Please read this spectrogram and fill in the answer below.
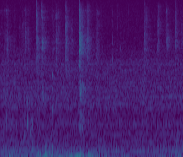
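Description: Faint computer keyboard typing: a handful of soft keystrokes, the clearest about a second in.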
